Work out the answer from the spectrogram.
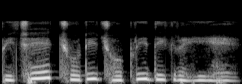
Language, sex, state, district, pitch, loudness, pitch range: Hindi, female, Arunachal Pradesh, Lower Dibang Valley, 205 Hz, -13 LUFS, 190-250 Hz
